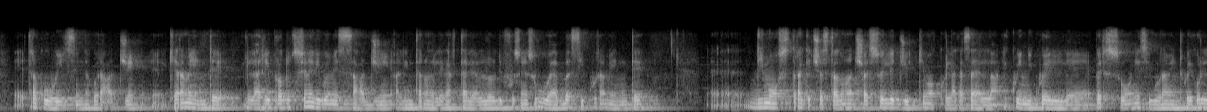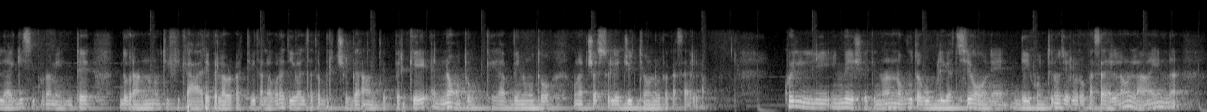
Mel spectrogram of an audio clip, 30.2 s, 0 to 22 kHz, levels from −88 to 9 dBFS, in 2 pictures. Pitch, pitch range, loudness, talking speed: 105 Hz, 95-110 Hz, -20 LUFS, 155 wpm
